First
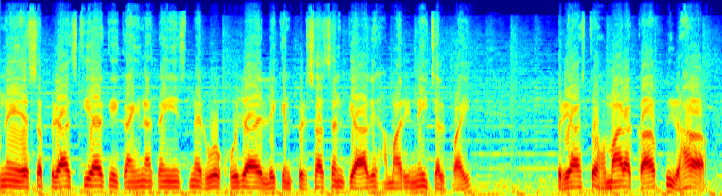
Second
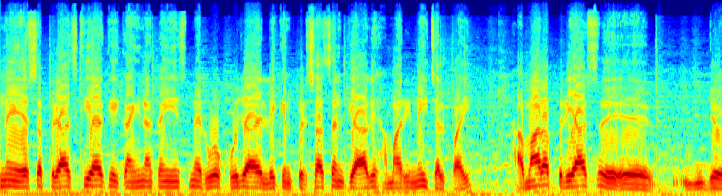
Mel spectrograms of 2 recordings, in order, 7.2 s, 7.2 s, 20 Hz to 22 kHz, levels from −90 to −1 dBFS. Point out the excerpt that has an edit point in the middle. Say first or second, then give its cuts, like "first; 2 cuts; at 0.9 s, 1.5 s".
second; 1 cut; at 5.0 s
